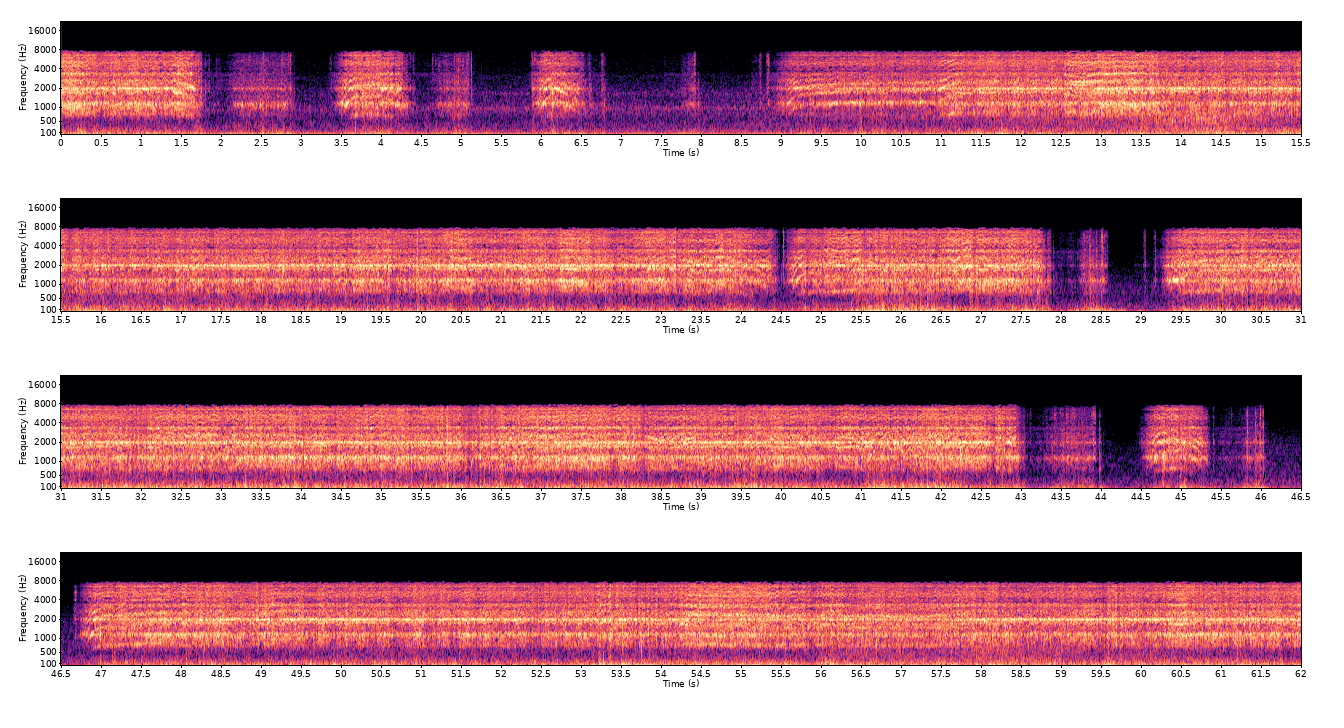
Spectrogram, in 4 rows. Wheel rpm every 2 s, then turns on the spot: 200, 50, 30, 20, 40, 180, 230, 230, 230, 230, 230, 220, 140, 200, 50, 220, 210, 230, 230, 230, 220, 130, 50, 100, 230, 230, 230, 210, 200, 230, 230.
4-8 44-46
